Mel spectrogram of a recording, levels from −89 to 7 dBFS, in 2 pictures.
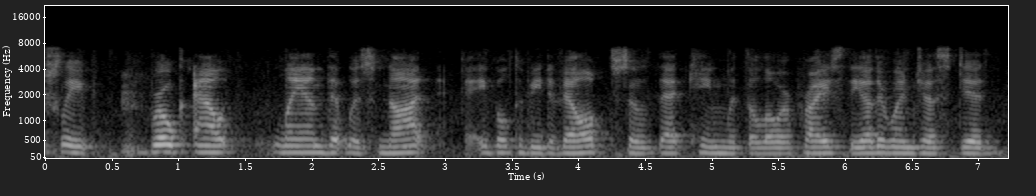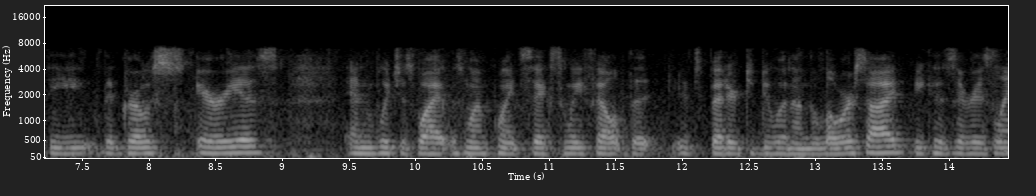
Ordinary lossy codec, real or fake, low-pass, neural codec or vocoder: Opus, 24 kbps; real; 7.2 kHz; none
